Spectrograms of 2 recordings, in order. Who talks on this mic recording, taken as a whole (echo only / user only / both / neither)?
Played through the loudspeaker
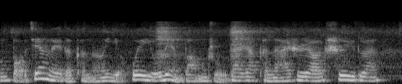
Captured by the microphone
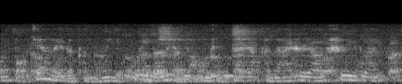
both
